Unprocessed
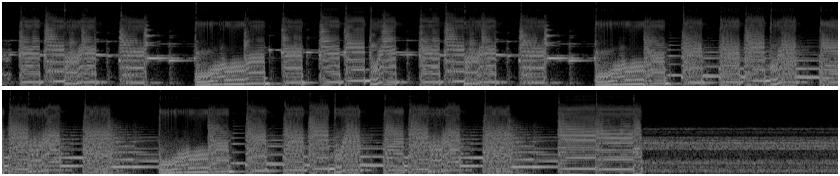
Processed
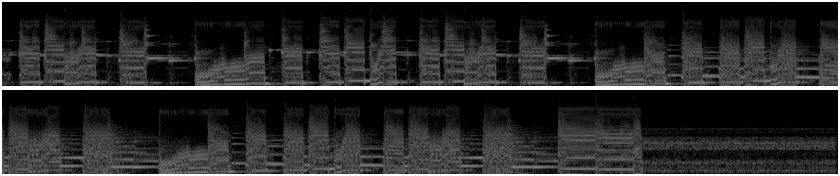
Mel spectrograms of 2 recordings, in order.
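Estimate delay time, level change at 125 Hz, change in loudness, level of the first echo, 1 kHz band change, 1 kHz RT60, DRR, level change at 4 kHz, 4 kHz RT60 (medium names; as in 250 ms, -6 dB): 447 ms, -9.0 dB, -8.5 dB, -19.5 dB, -8.5 dB, no reverb, no reverb, -8.0 dB, no reverb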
